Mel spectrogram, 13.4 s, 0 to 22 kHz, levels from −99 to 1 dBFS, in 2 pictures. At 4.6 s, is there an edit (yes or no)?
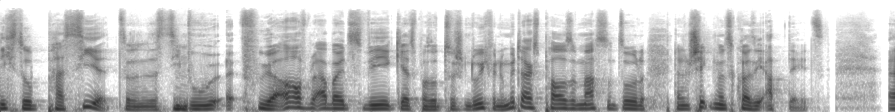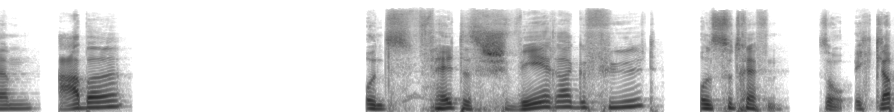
no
